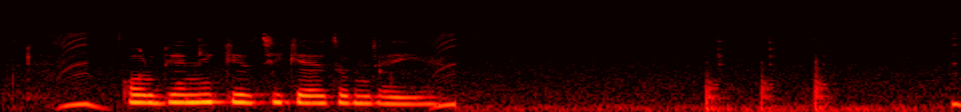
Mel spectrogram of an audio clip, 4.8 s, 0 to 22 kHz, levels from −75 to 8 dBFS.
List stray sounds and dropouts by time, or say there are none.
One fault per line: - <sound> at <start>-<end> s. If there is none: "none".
- thud at 3.5-4.6 s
